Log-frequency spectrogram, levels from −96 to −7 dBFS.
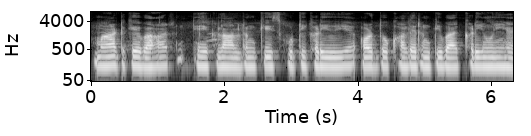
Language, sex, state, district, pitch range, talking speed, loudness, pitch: Hindi, male, Bihar, Gaya, 140-145 Hz, 190 wpm, -20 LUFS, 140 Hz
